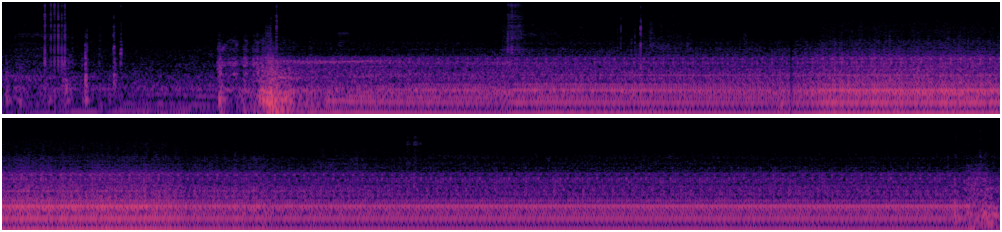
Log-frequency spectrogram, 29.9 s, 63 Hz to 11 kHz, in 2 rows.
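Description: Renault Megane 1.5 dCi four-cylinder diesel engine cranking and catching about four seconds in, then idling steadily, a little louder for a few seconds in the middle, heard from inside the cabin. The engine is showing a 'Check anti-pollution system' fault, which the owner traced to three faulty glow plugs and a clogged diesel particulate filter.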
